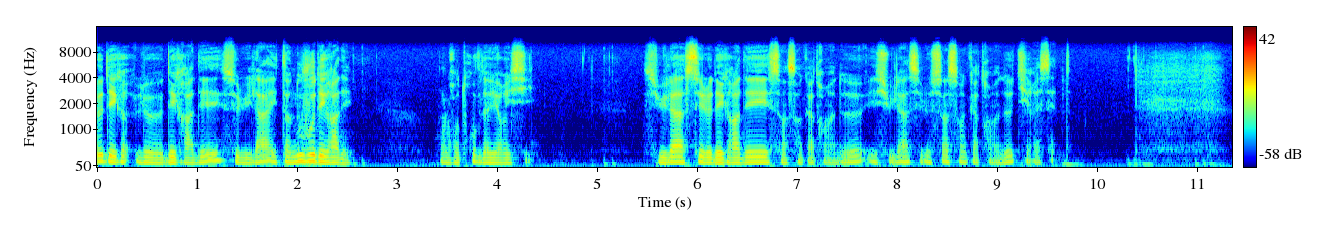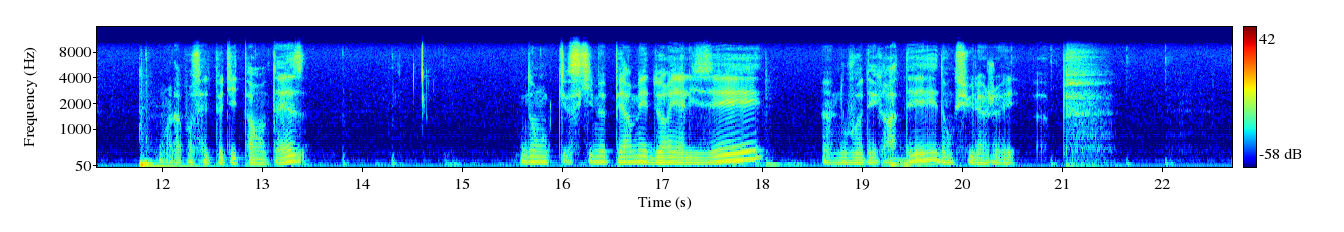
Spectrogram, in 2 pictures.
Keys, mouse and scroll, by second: 2.7 click, 5.2 click, 7.7 click, 10.4 click, 11.1 click, 11.9 Delete, 13.0 middle click, 13.5 click, 14.0 click, 15.9-17.8 drag, 19.3 g, 19.7 click, 20.6 click, 21.7 click.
